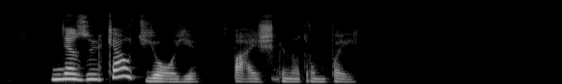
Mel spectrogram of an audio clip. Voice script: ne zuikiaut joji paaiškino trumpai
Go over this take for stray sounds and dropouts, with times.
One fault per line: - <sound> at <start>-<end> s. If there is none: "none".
none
